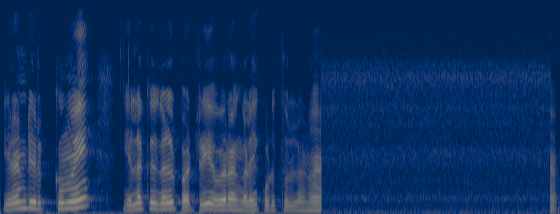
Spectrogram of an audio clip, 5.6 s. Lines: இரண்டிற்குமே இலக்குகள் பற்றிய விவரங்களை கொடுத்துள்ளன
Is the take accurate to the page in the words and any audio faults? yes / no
yes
